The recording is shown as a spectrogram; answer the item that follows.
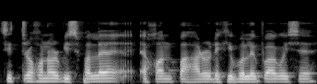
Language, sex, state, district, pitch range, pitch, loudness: Assamese, male, Assam, Kamrup Metropolitan, 130-140 Hz, 130 Hz, -16 LUFS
